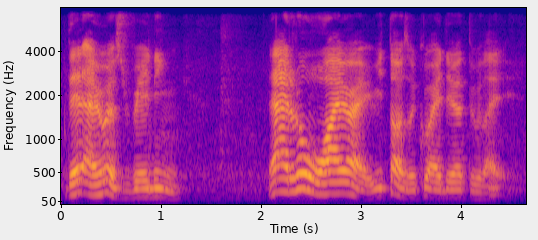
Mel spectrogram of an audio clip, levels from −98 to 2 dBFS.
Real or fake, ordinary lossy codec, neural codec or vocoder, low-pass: real; none; none; 7.2 kHz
